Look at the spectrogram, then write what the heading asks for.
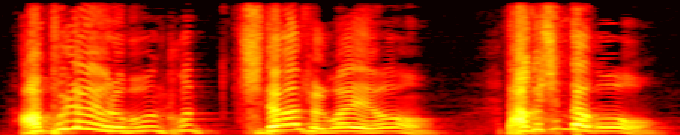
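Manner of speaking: loud, high emphatic preaching; fervent preacher exclaiming to the congregation; preaching at full force. Real, not acted. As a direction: drive the point home with force.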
